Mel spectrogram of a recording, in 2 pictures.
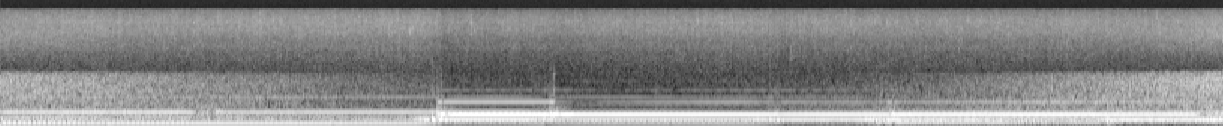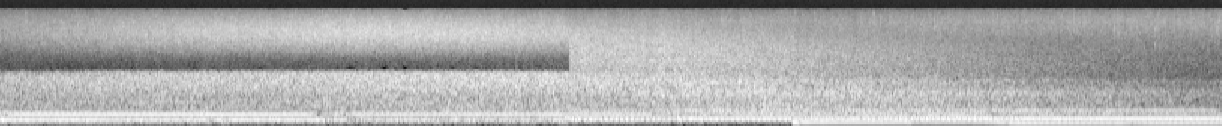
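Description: Electronic game music plays with steady sustained tones.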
